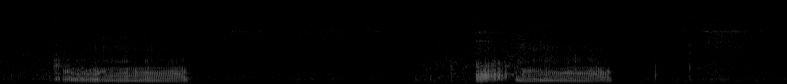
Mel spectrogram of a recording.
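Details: A 6-month-old pug asleep under a duvet in bed snores in two long rasping breaths with a quiet pause between them, plus faint soft rustling.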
